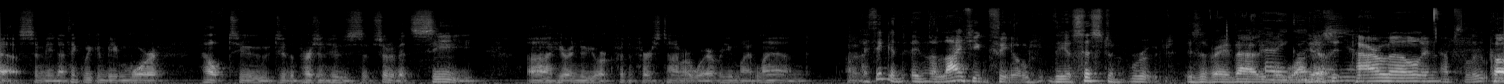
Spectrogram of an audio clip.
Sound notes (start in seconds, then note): none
